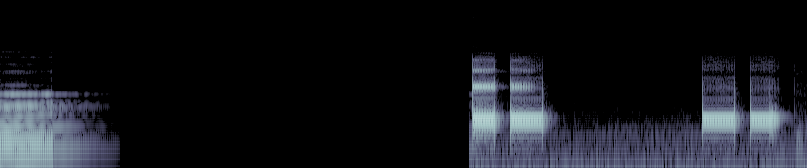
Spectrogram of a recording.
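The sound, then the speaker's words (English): A phone call being connected rings through on the line: after a pause, two double rings of a steady mid-pitched tone sound, each pair a quick burr-burr, with faint line hiss between them. “Would you like me to connect you? Yes, please. Connect you now.”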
